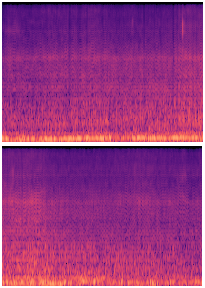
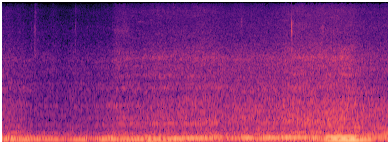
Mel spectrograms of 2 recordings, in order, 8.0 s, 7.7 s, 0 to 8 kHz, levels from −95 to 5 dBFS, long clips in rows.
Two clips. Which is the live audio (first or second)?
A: second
